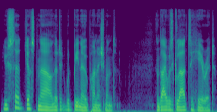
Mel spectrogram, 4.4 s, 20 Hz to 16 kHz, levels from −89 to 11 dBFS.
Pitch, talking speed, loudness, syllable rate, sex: 105 Hz, 235 wpm, -18 LUFS, 5.4 syllables/s, male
